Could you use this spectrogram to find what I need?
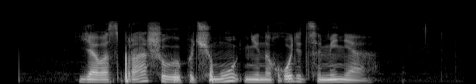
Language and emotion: Russian, neutral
